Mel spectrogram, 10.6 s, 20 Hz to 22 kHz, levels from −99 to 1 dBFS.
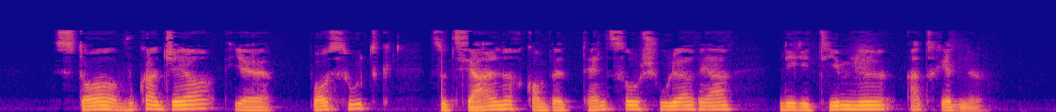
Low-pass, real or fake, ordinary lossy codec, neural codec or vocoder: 7.2 kHz; real; MP3, 32 kbps; none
